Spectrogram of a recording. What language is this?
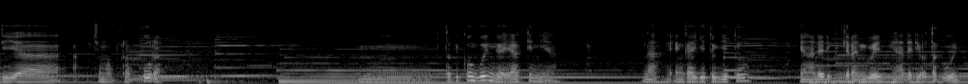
Indonesian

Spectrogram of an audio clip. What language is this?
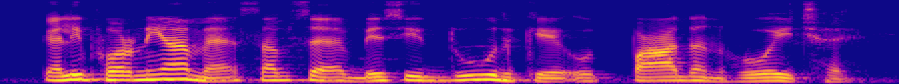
Maithili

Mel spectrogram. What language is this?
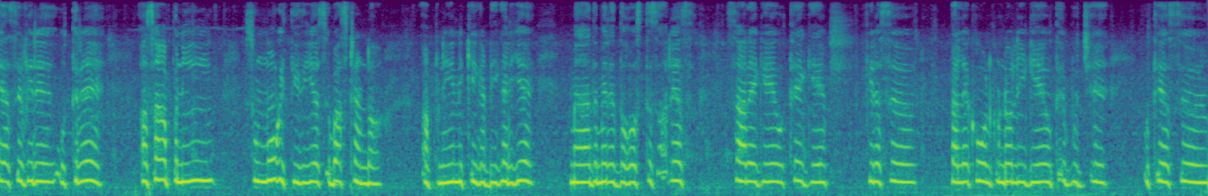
Dogri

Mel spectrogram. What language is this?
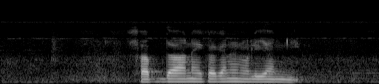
Sinhala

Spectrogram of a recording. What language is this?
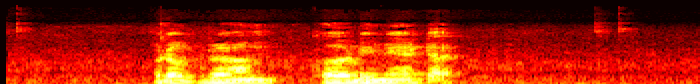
Divehi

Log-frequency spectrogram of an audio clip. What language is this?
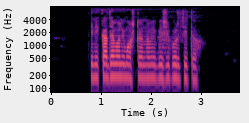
Bangla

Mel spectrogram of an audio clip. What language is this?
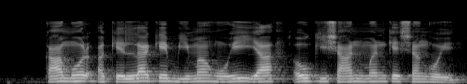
Chhattisgarhi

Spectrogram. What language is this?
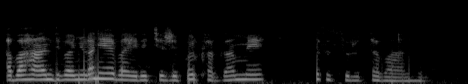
Kinyarwanda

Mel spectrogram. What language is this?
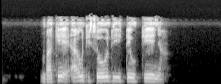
Borgu Fulfulde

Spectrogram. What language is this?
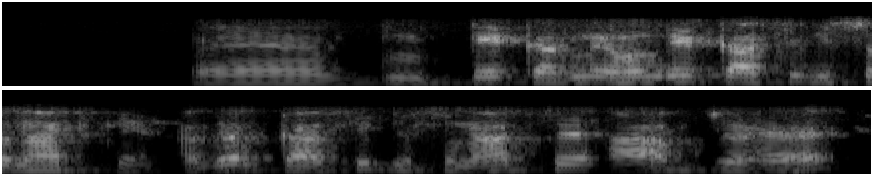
Hindi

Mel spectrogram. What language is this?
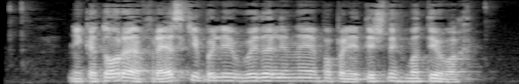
Belarusian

